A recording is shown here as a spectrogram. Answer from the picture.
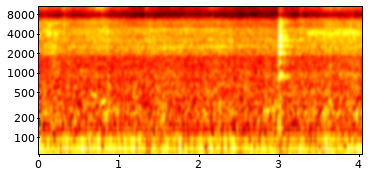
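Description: Diesel local train running along the line, heard from inside the passenger carriage: a steady heavy rumble of wheels and engine, with a single sharp click about three seconds in.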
